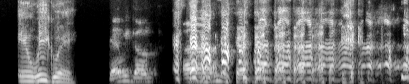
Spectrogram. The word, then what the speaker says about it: Nwigwe: I can't pronounce his last name, but his name is like Toby Ngwe or something like that. And he has a song called, what's his name? Nwigwe.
